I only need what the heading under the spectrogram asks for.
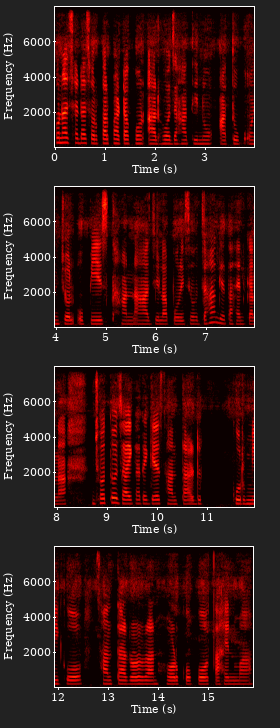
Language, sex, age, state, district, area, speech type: Santali, female, 18-30, West Bengal, Birbhum, rural, spontaneous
